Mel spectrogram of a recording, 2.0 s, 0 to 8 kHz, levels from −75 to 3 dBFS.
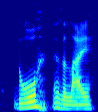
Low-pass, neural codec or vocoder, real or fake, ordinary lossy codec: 7.2 kHz; codec, 16 kHz, 6 kbps, DAC; fake; none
